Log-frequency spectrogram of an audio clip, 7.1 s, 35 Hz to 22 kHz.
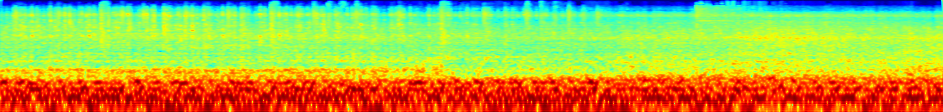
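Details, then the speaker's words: Normal running: LS-swapped IROC-Z on 3-inch dual exhaust; deep, steady V8 rumble with an even beat and no knocks or ticks, sounds very healthy. "But super happy with the car. I mean, you can hear it sounds very healthy."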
